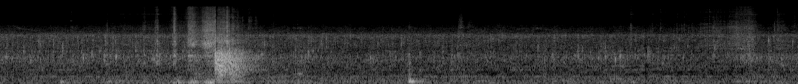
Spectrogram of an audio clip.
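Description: A chef's knife slicing through a crisp apple, one loud crunching cut about two seconds in, then a short low knock on the plastic cutting board about four seconds in. Near the end the blade starts crunching into an apple half.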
